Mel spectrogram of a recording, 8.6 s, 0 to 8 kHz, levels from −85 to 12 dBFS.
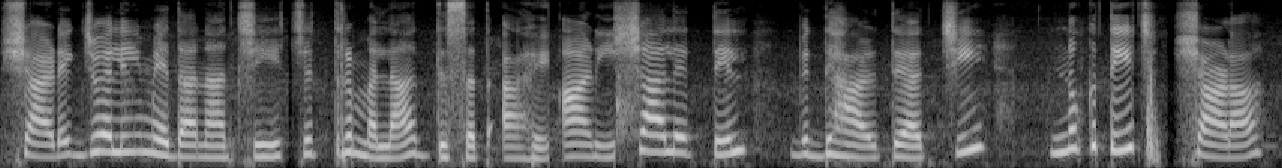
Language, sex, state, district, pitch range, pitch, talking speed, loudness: Marathi, female, Maharashtra, Sindhudurg, 205-290 Hz, 245 Hz, 85 wpm, -15 LUFS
